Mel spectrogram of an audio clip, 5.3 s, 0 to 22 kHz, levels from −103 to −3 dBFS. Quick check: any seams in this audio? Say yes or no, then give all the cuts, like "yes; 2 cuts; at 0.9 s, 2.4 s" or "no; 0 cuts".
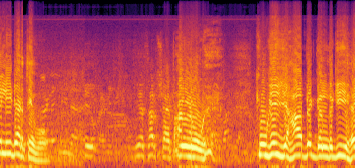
yes; 1 cut; at 1.2 s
